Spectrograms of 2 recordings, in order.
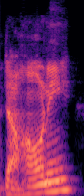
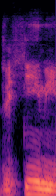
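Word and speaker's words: Doheny: in Dana Point so I was calling it dahoni and then my the chick that was cleaning up our room said tahini and I was like I was saying it wrong the whole time so um but yeah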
